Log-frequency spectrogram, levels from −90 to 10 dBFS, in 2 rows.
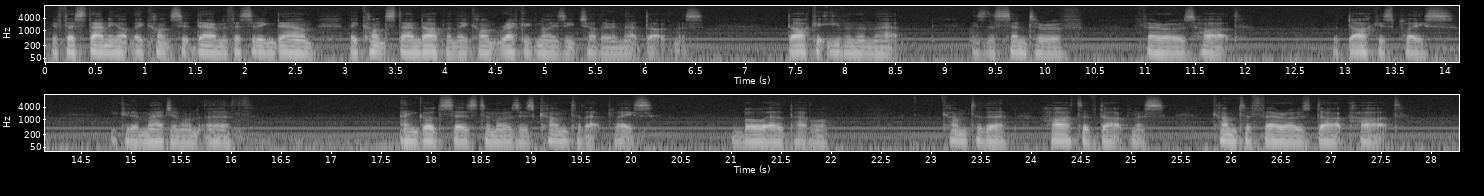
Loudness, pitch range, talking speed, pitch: -28 LUFS, 80-95 Hz, 140 wpm, 90 Hz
